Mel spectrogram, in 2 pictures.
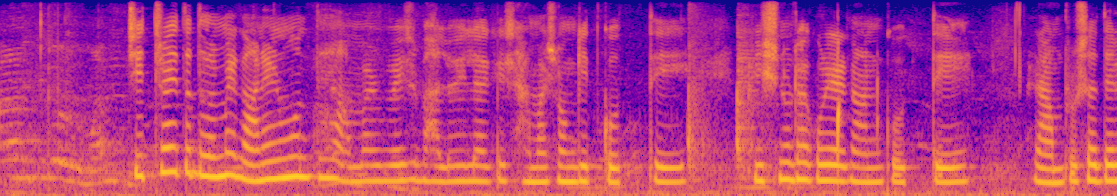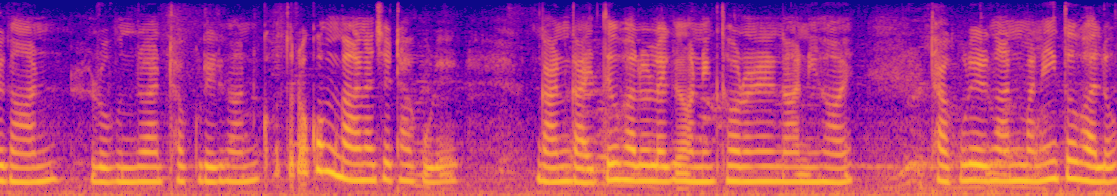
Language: Bangla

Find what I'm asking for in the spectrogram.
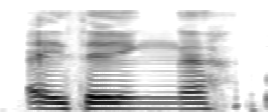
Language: English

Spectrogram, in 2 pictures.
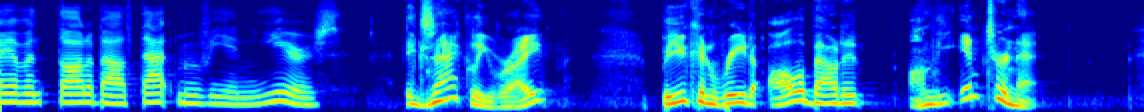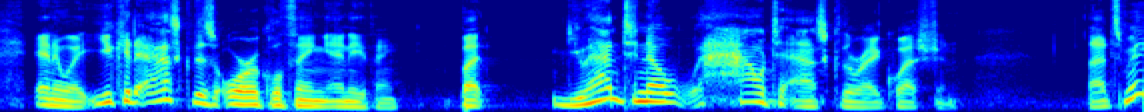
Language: English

